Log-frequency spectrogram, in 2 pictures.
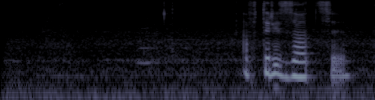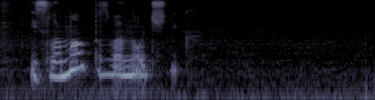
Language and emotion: Russian, sad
